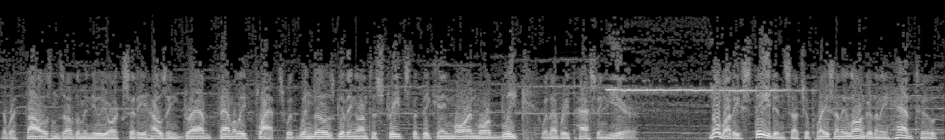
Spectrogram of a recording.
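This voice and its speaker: A man hosting and narrating a scripted radio drama in a dramatic, deliberate storytelling manner. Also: deep voice. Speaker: host and narrator. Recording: muffled old radio broadcast, faint music.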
